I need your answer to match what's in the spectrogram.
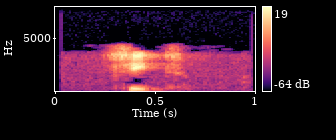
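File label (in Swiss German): "zit", Alsatian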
